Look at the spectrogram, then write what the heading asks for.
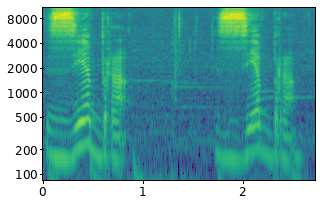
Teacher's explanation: So we stress the first syllable, zebra, zebra.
